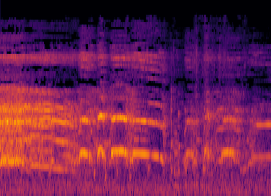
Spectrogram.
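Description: A rooster crowing: one long call that falls slightly in pitch and ends about two and a half seconds in, followed by a few shorter, fainter calls.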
